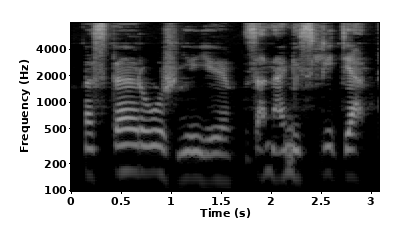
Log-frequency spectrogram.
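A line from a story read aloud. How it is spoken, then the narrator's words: Whisper. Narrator (Russian): шепнул ей Линар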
